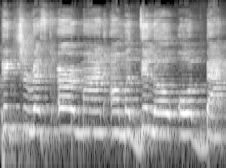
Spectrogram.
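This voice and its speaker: An American accent at a fairly slow pace, with ordinary pitch variation and noticeable background noise. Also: woman. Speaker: poet. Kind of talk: slam poetry performance. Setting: live stage.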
